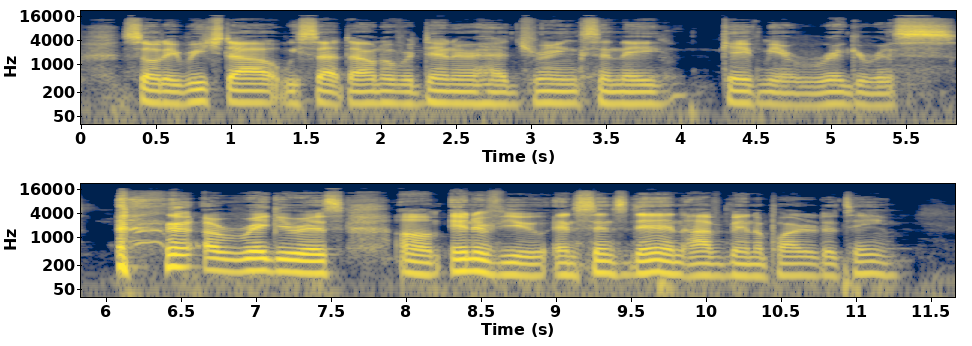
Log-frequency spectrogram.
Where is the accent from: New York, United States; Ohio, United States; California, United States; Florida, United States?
Florida, United States; Miami; I am a man of many talents, born and raised in Miami, Florida.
